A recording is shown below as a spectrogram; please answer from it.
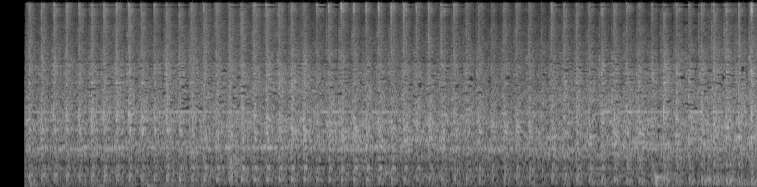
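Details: Extracorporeal shockwave therapy (ESWT) on a horse; rapid, regular sharp clicking pulses, about four a second.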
